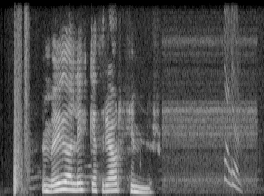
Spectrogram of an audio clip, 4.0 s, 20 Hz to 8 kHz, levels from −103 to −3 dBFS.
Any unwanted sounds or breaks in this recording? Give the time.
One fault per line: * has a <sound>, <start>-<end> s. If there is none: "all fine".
* has a chirp, 3.4-3.7 s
